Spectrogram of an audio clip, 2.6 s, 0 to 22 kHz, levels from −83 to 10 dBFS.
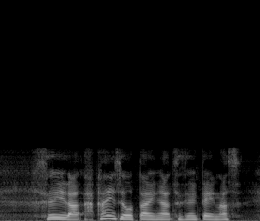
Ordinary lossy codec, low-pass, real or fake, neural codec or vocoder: none; 7.2 kHz; fake; autoencoder, 22.05 kHz, a latent of 192 numbers a frame, VITS, trained on many speakers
